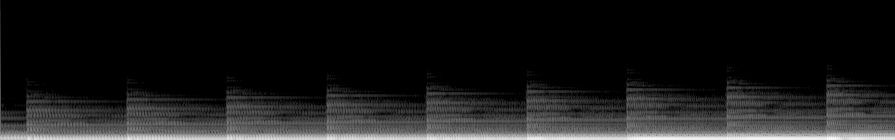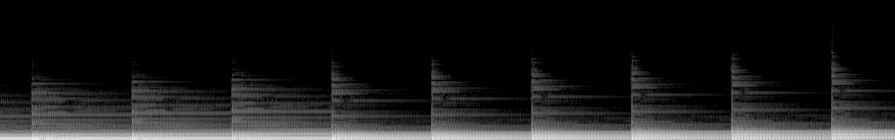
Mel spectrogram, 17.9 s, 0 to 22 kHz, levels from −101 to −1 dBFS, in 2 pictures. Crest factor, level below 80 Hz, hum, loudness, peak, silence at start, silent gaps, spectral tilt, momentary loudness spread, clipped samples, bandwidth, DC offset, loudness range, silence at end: 14 dB; -16 dBFS; none; -21 LUFS; -2 dBFS; 0 s; none; -14.5 dB/octave; 13 LU; under 0.1%; 0.5 kHz; under 0.1%; 10 LU; 0 s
